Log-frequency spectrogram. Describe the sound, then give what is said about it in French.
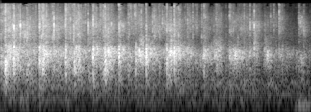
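An audience applauds God's perfect love that banishes fear, a dense crackle of many hands clapping at an even, fairly loud level for about three seconds with no voices over it. “Une bonne main d'applaudissement pour un amour qui bannit la crainte.”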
